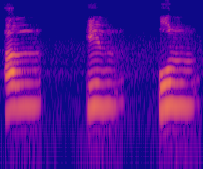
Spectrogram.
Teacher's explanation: ہلکا سا اس میں تکرار آئے گا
